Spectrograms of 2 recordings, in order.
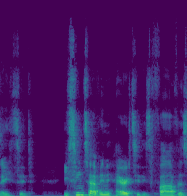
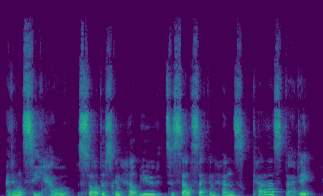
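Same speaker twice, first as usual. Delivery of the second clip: put-on light, higher little girl, innocently probing; Matilda's voice; 7 semitones higher than usual. Daughter questioning her father, lightly voiced girl. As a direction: ask like a curious child.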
